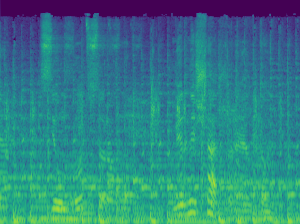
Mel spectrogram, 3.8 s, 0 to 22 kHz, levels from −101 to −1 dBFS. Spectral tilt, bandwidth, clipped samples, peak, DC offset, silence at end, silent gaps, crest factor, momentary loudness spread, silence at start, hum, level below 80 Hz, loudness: -4.5 dB/octave; 17 kHz; under 0.1%; -6 dBFS; under 0.1%; 0 s; none; 16 dB; 6 LU; 0 s; none; -28 dBFS; -22 LUFS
